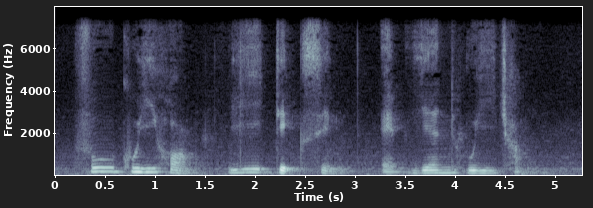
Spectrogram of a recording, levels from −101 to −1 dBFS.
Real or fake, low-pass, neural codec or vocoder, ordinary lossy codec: fake; 7.2 kHz; codec, 24 kHz, 0.9 kbps, WavTokenizer, medium speech release version 1; none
